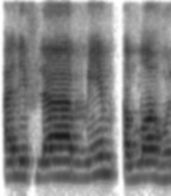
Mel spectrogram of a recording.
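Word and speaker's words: الم الله: Di sini ketika kita membaca ini, maka kita berikan harokat pada huruf mimnya. Mim terakhir itu alif lam mim Allahu la ilaha illahu.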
